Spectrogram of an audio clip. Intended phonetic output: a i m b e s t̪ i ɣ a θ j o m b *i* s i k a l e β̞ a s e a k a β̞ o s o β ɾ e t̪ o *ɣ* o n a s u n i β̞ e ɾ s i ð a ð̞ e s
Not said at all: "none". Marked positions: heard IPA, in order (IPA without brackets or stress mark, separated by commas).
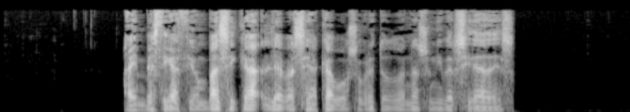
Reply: a, ð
